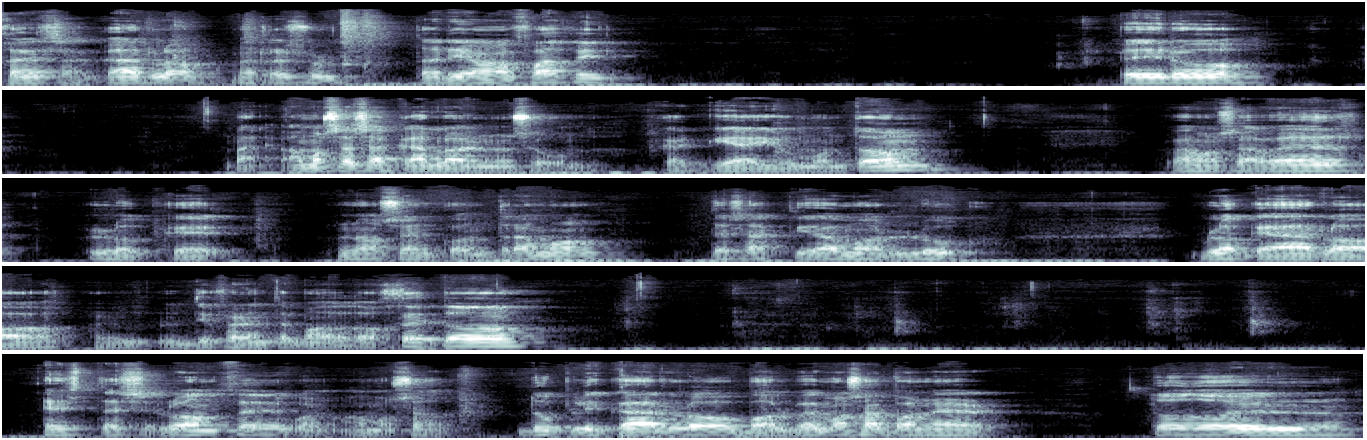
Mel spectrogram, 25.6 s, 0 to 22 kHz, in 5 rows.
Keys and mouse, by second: 1.3 Return, 2.1-7.0 middle drag, 7.0 click, 7.6-9.2 ctrl+middle drag, 9.2 right click, 10.4 right click, 11.0 Tab, 12.2-14.3 drag, 14.3 right click, 16.0-16.4 shift+middle drag, 16.4 right click, 17.2 right click, 17.8-18.9 shift+middle drag, 18.9 right click, 19.3-22.9 shift+middle drag, 22.0 shift+d, 22.9 click, 23.1 Tab.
